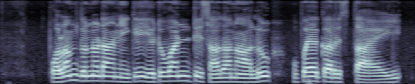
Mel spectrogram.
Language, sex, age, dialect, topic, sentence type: Telugu, male, 31-35, Central/Coastal, agriculture, question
